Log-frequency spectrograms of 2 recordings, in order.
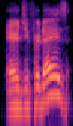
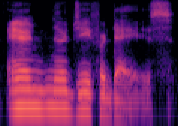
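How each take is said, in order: First: Loud, punchy burst of words; vocal stimming. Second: Slow, stretched-out echo; vocal stimming. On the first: Streamer repeating a favourite phrase as a vocal stim, loud and punchy. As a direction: punch it out in one quick excited burst. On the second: Streamer echoing their own phrase as a vocal stim, slow and drawn out. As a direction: drag each word out at half speed. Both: Real, not acted. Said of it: "I'm vocal stemming".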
